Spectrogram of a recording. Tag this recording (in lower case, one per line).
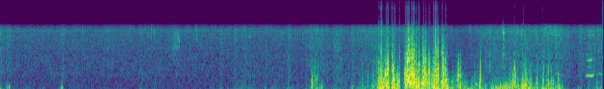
horse clip-clop
speech
clip-clop
animal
